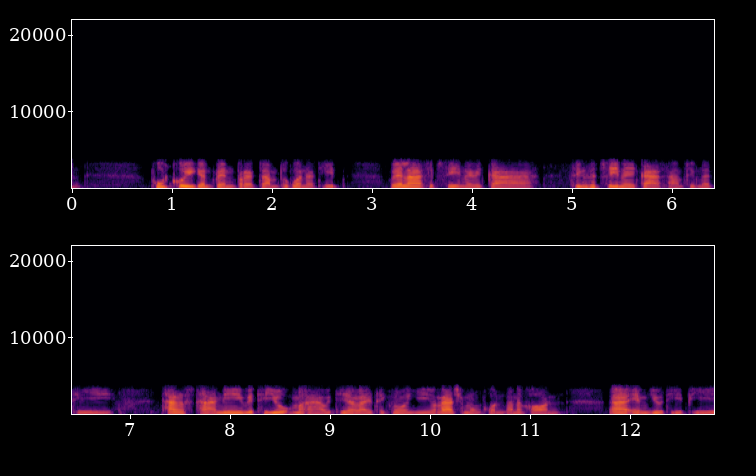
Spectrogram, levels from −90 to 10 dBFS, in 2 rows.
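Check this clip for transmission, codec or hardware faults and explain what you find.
One fault runs throughout: G.729 codec coding. It models speech with a vocal tract filter, pitch predictor and sparse pulses, fitting 8 kbit/s G.729A. It leaves plainly rough, synthetic speech with nothing above 3.8 kHz.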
